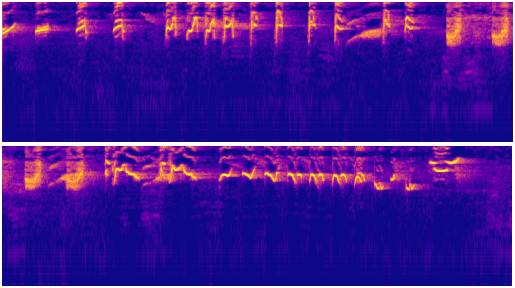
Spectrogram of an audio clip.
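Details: Oriental magpie-robin in full song with its tail open, imitating hummingbird, bearded bird and lovebird. Quick sharp chips and squeaks alternate with bursts of buzzy, scratchy warbling and high trills, delivered almost nonstop.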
